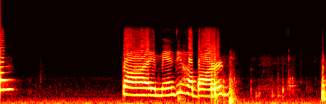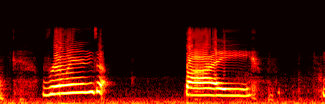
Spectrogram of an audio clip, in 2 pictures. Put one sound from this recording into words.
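Books knock and scrape softly against each other on a shelf.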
